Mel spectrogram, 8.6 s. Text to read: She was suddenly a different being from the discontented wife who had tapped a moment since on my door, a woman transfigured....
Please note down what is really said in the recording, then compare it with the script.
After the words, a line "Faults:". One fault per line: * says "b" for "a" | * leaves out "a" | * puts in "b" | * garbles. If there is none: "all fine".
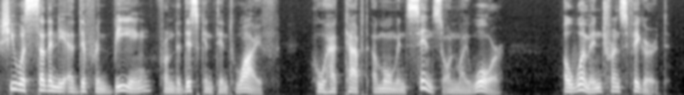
She was suddenly a different being from the discontent wife who had tapped a moment since on my war, a woman transfigured....
Faults:
* says "discontent" for "discontented"
* says "war" for "door"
